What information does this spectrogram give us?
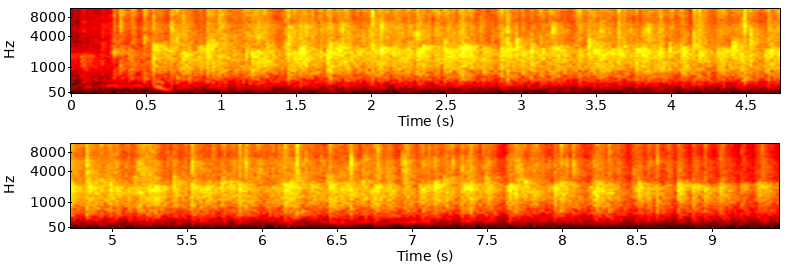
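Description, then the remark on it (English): An audience claps steadily for about nine seconds, a dense, even wash of many hands that starts abruptly and holds at a constant loudness with no one speaking. “You probably don't get your photo taken if you don't clap.”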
